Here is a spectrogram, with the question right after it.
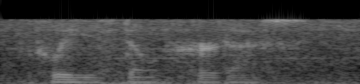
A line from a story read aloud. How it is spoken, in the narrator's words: I begged in a sobbing whisper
